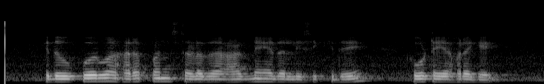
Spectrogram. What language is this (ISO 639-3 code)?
kan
